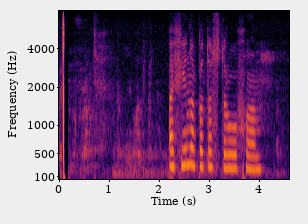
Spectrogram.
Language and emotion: Russian, sad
